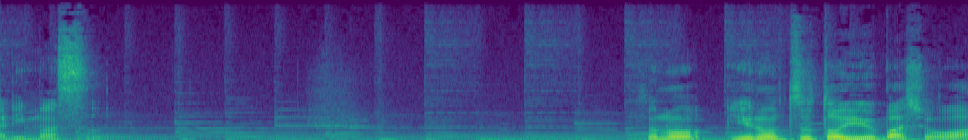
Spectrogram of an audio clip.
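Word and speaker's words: 温泉津: 私、母の生まれがですね、島根県の湯の津というところです。温泉に津って書いて、湯の津って読みます。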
